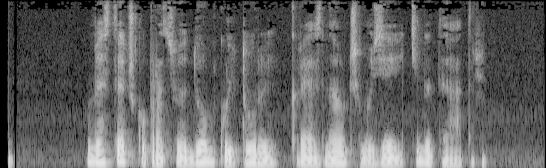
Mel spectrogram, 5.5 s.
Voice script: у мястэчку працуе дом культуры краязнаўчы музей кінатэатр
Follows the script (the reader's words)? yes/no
yes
